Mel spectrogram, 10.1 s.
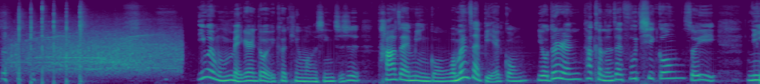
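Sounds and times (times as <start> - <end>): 
applause: 0.0 - 2.4
speech: 2.6 - 10.1.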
